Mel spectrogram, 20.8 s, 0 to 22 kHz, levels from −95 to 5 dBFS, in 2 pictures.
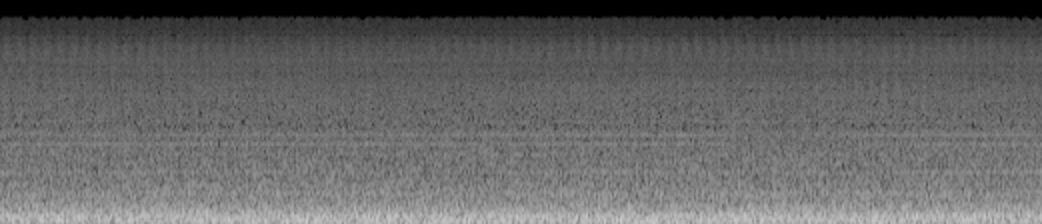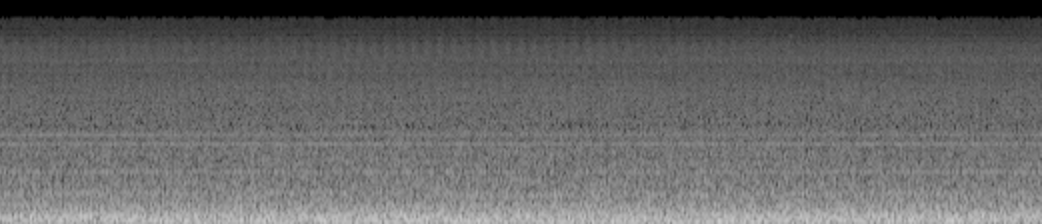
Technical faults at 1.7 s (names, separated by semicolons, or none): none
